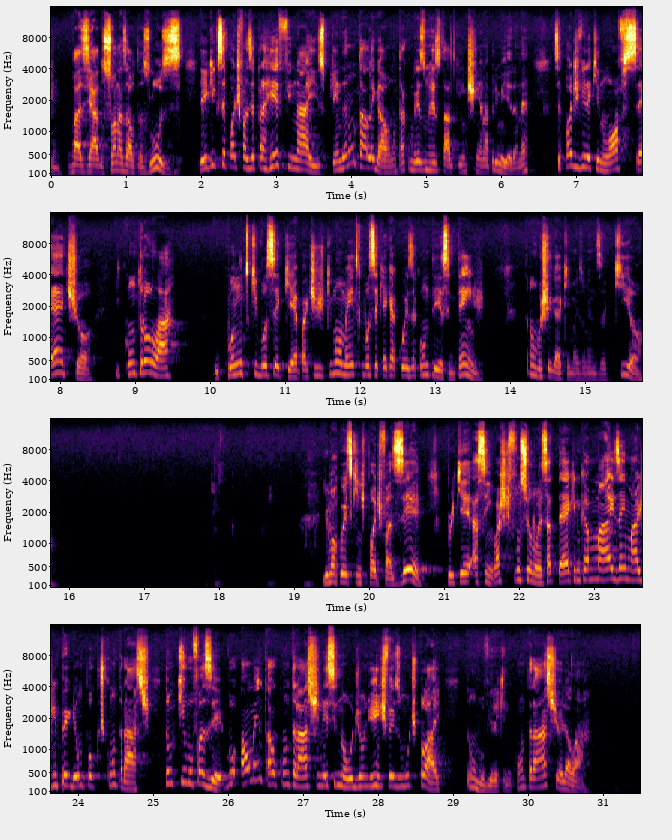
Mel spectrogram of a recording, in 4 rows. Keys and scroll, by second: 18.7 ctrl+d.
